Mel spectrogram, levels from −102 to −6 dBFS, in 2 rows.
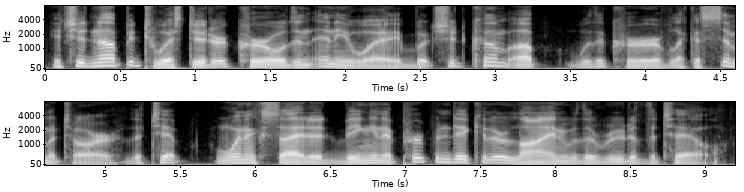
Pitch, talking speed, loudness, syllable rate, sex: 115 Hz, 230 wpm, -21 LUFS, 5.5 syllables/s, male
